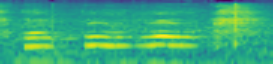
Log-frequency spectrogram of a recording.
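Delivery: high-pitched whimpering "oh, oh, oh"; mock-flustered little squeals; high fangirl whimper. Sees the dancers turn back around.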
